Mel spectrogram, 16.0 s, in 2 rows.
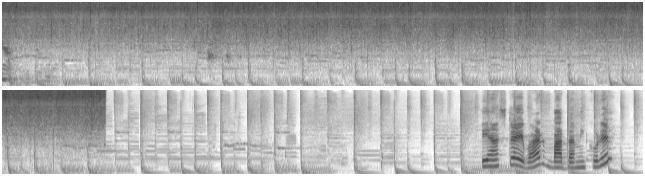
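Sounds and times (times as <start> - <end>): onion sizzling in oil: 0.0 - 9.3.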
